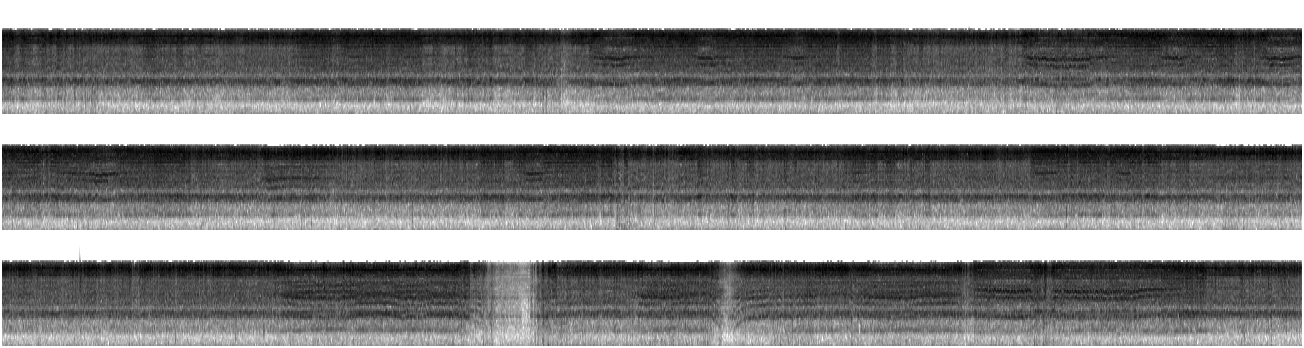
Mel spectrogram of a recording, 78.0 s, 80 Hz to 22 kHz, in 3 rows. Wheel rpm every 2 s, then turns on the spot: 170, 170, 170, 170, 170, 170, 170, 160, 170, 170, 160, 170, 170, 160, 170, 170, 170, 170, 170, 170, 170, 170, 170, 170, 170, 170, 170, 160, 170, 160, 140, 110, 160, 120, 160, 160, 160, 160, 160.
none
